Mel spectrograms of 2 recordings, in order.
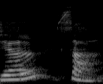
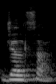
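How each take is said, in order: First: The word has a short pause in the middle. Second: The word is said smoothly without a pause. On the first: It means like water. "बीच में हल्का सा विराम हो गया" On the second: It means a celebration. "एक साथ हम बोलते हैं बिना रुके हुए"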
